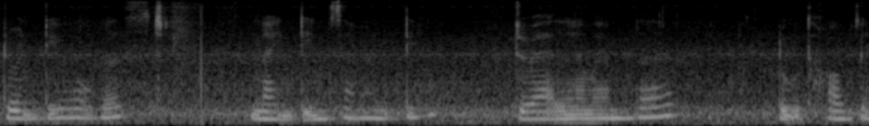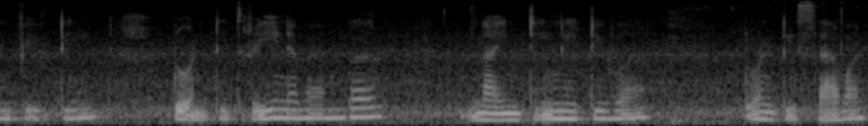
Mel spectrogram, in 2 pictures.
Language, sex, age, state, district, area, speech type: Urdu, female, 30-45, Delhi, Central Delhi, urban, spontaneous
